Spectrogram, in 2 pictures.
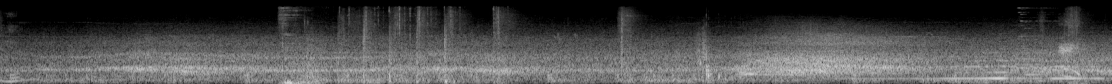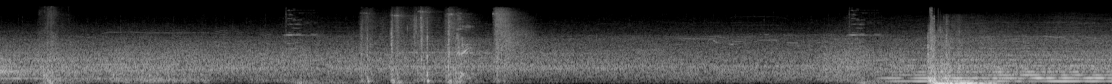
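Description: A large crowd roars in a stadium.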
